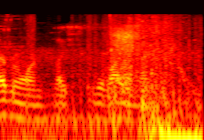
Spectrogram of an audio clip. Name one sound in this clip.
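A pickaxe swings and strikes a wall with a thud.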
